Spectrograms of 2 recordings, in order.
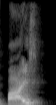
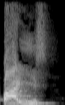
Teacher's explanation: Pais, o I nem aparece. Agora a palavra país, perceba, ó, país, o A é forte, o I é forte. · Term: hiato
